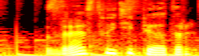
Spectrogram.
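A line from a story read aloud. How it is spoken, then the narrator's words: Cooing pleasant female voice. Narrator (Russian): проворковал приятный женский голос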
